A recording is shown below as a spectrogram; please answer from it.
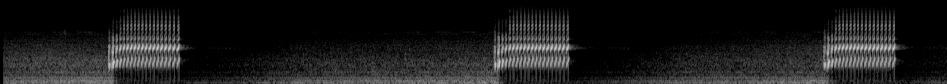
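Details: Male eastern gray treefrog (Hyla versicolor) calling for a mate, found in a backyard pool, then set down and recorded by flashlight. Three loud pulsed musical trills, each under a second, spaced three to four seconds apart, with quiet low hum between.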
